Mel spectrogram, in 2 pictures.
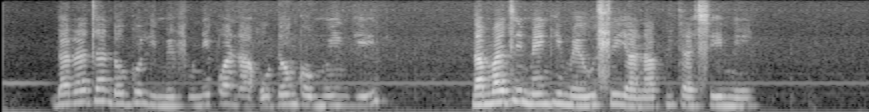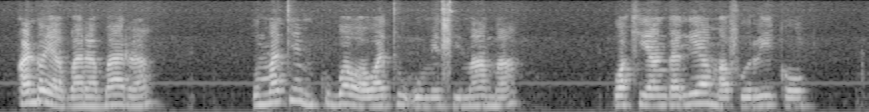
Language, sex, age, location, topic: Swahili, female, 36-49, Kisii, health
